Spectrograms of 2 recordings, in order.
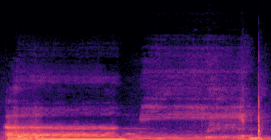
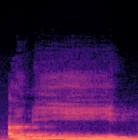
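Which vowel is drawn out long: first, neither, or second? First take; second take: first; neither. First: The first vowel is held longer than normal. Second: Both vowels are said short. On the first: "agak panjang juga, hanya lebih dari dua harokat" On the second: "Ini benar. Hanya pendek"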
